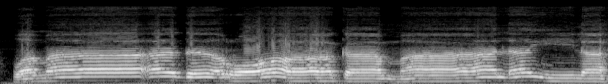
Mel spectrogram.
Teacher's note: الف کے اوپر چھوٹا مد ہے، 3 سیکنڈ لمبا کیا جائے گا. دال کے اوپر قلقلہ کریں گے.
